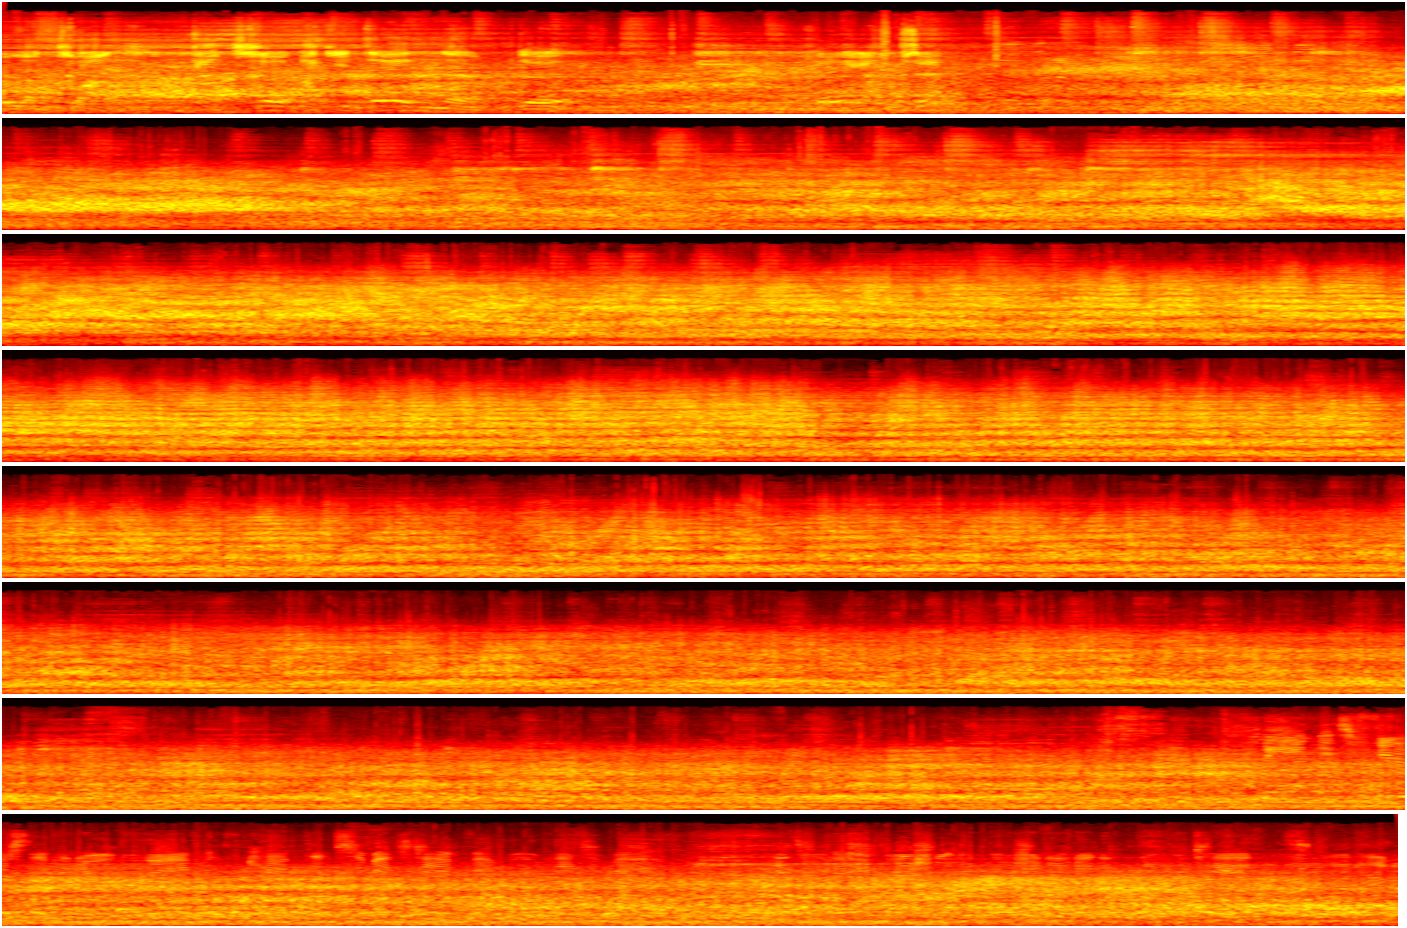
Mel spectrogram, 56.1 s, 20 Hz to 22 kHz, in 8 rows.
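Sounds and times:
jet engines roaring: 0.0s - 56.0s.

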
